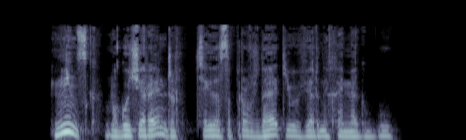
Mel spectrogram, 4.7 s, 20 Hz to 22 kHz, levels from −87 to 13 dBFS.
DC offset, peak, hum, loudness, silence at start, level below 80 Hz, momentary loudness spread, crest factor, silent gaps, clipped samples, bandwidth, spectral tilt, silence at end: under 0.1%; -4 dBFS; none; -22 LUFS; 0.55 s; -48 dBFS; 12 LU; 18 dB; none; under 0.1%; 11.5 kHz; -4.5 dB/octave; 0.75 s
